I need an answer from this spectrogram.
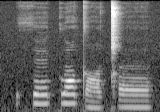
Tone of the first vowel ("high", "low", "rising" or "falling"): high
